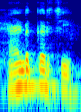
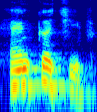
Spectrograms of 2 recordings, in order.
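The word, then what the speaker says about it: handkerchief: ये जनरली देखा है कि इसको गलत तरीके से इसका प्रोनाउंसिएशन किया जाता है, जैसे हम हैंडकरचीफ बोलते हैं जबकि ये हैंकरचीफ है।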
